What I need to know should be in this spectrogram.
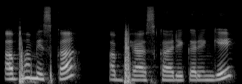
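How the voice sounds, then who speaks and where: A woman teacher explaining a lesson, reading words out slowly and carefully. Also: medium pitch, noisy background. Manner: slow, careful, reads words aloud one by one.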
